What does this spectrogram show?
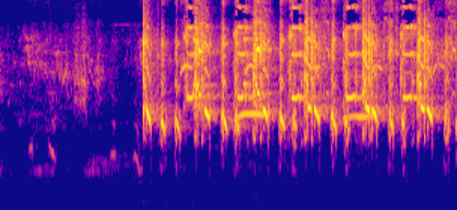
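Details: A Dhakni teetar, grey francolin, from a pair: after faint murmurs, a sudden burst of rapid, repeated raspy squawks with a metallic ring keeps up steadily to the end.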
